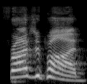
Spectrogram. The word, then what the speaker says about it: frangipane: Like seriously, it's and I don't pronounce anything right, but frangipani. That's it, frangipane.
